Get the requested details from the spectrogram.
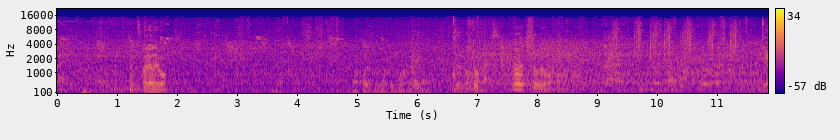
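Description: Several men talk nearby.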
